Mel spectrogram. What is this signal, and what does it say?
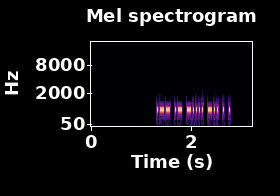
Morse code, heard as a keyed tone, about 40 wpm, 700 Hz. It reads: WA6DEE
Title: USA Call Signs Repeated 2x 40wpm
